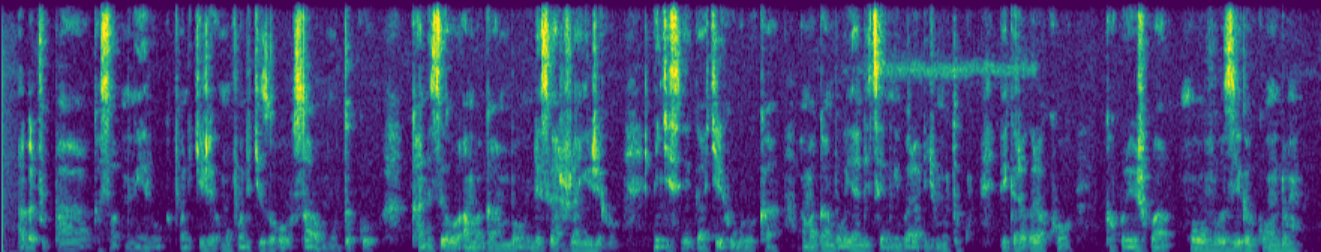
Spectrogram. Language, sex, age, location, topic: Kinyarwanda, female, 18-24, Huye, health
